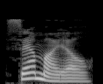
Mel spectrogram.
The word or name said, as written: samael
